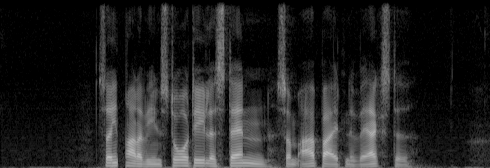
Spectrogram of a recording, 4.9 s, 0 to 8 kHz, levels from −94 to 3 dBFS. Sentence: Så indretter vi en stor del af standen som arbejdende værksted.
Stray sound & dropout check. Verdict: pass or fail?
fail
